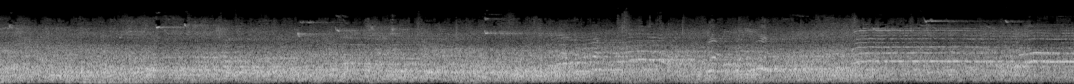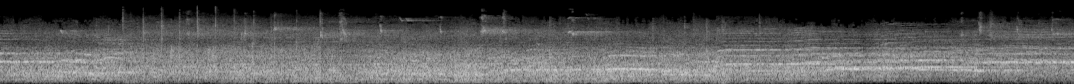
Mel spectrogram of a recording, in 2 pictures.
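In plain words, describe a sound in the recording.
A large crowd murmurs and cheers in an echoing indoor arena.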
